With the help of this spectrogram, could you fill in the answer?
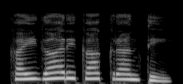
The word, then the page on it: ಕೈಗಾರಿಕಾಕ್ರಾಂತಿ: kaigārikā krānti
